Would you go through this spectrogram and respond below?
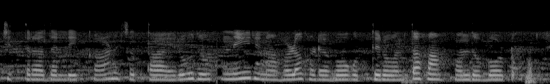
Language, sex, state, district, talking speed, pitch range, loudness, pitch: Kannada, female, Karnataka, Dakshina Kannada, 110 wpm, 215-245 Hz, -30 LUFS, 225 Hz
